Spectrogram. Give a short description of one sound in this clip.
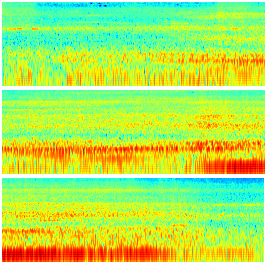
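A bus pulls away with a deep engine roar that rises and fades.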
